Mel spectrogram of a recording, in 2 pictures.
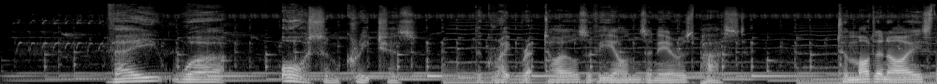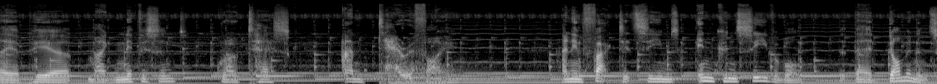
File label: Narrative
